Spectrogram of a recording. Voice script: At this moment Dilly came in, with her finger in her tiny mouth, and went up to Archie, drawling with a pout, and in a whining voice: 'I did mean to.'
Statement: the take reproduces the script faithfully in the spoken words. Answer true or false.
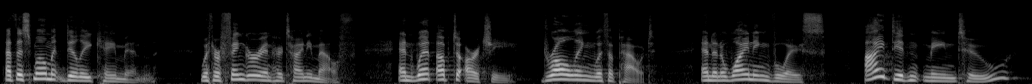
false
